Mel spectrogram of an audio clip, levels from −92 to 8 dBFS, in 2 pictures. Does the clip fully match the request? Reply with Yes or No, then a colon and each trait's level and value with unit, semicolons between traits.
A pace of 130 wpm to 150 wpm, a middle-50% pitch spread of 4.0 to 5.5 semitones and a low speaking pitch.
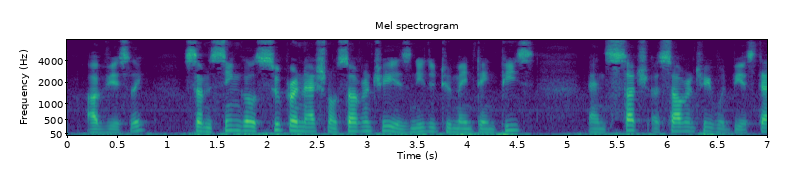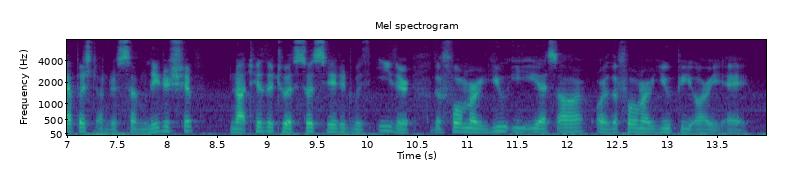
Yes: average, 140 wpm; average, 4.7 semitones; low, 120 Hz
